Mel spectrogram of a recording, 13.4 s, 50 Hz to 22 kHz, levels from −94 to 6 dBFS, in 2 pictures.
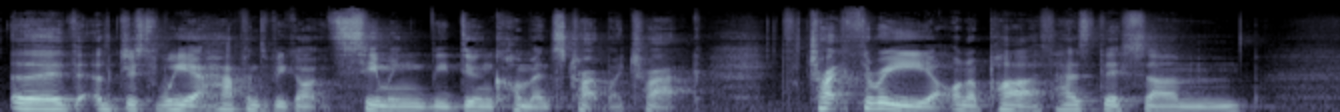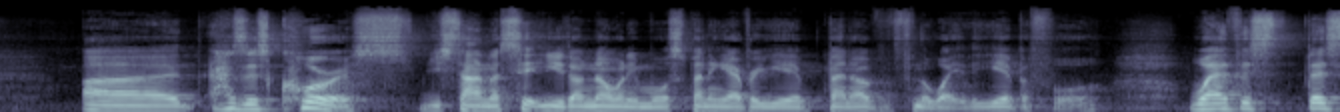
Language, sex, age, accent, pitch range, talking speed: English, male, 20-39, British, 115-150 Hz, 215 wpm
